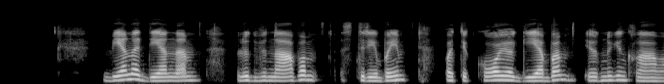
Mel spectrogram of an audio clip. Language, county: Lithuanian, Utena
